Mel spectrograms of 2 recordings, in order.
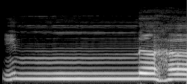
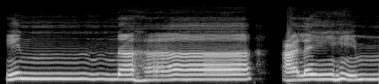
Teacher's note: ইন এক আলিফ গুণা হবে, হা এক আলিফ টান হবে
